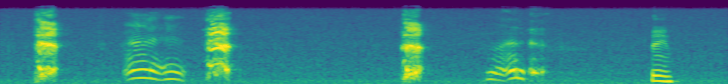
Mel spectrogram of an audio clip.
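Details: Imitated hiccups: three sharp, abrupt hiccup-like gulps, with a young child's giggles and babble between them; faked hiccups, not true reflex hiccups.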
